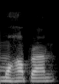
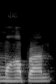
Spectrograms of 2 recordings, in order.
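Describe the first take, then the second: The two takes are said the same way.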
